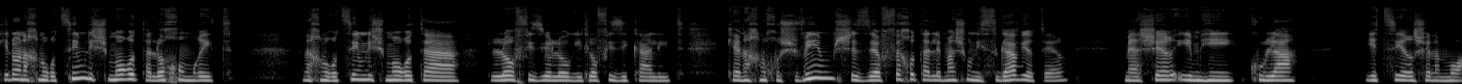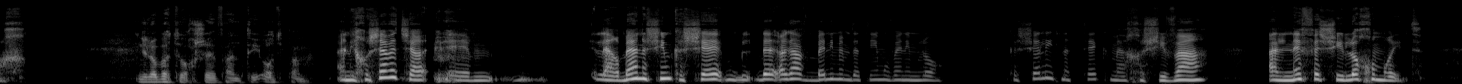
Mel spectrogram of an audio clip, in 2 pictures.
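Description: The speech recording has no audible technical fault, and the signal comes through intact and undisturbed throughout.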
